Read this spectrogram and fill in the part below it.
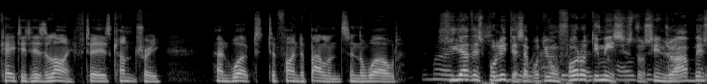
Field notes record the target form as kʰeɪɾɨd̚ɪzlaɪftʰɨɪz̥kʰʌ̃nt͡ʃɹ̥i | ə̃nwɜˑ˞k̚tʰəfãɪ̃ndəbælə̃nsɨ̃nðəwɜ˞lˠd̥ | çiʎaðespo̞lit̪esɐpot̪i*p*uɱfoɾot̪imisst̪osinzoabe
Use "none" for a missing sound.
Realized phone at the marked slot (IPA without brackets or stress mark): none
